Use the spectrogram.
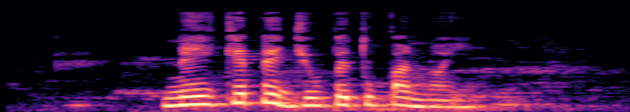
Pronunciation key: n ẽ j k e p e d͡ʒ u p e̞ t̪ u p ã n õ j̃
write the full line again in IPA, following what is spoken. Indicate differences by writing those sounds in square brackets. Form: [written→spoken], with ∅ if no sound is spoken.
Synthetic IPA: n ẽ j k e p e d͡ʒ u p e̞ t̪ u p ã n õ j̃

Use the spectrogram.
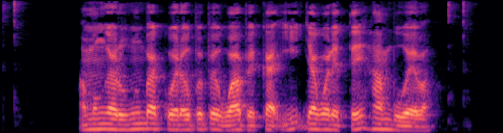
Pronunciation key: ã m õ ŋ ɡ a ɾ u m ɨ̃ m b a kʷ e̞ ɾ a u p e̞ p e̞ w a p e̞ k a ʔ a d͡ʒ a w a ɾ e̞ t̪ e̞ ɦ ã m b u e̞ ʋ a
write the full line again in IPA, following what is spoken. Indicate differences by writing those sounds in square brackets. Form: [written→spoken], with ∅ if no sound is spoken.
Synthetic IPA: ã m õ ŋ ɡ a ɾ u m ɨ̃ m b a kʷ e̞ ɾ a u p e̞ p e̞ w a p e̞ k a ʔ [a→i] d͡ʒ a w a ɾ e̞ t̪ e̞ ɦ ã m b u e̞ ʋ a

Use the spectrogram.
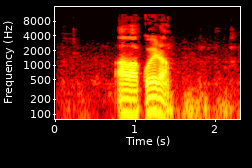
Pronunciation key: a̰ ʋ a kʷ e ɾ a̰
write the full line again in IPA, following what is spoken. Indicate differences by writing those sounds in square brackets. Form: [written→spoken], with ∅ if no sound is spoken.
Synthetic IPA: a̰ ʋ a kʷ e ɾ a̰

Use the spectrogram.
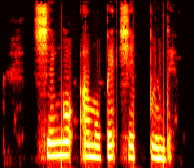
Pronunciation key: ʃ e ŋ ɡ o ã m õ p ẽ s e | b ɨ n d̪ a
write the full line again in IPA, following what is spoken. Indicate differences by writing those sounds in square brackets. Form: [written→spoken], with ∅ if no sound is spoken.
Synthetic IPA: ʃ e ŋ ɡ o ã m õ p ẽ [s→ʃ] e | [b→p] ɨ n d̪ [a→e]

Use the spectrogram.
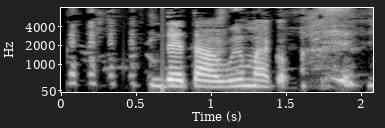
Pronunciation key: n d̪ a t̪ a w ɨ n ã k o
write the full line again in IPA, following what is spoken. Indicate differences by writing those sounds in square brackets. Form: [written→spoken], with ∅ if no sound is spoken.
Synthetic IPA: n d̪ [a→e] t̪ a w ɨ [n→m] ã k o

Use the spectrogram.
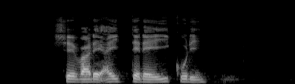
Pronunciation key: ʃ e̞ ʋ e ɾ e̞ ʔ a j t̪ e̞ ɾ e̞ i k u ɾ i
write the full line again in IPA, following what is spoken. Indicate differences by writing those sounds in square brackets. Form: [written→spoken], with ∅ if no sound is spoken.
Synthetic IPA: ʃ e̞ ʋ [e→a] ɾ e̞ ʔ a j t̪ e̞ ɾ e̞ i k u ɾ i

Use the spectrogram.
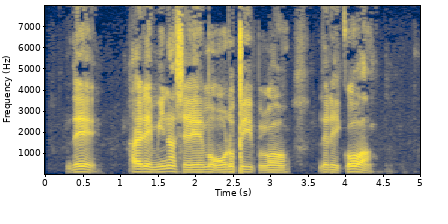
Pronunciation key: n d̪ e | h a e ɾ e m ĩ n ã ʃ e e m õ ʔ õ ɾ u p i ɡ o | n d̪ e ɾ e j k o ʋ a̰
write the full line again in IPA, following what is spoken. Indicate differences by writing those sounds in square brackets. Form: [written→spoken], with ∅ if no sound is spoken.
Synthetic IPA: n d̪ e | h a e ɾ e m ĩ n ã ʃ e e m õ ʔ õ ɾ u p i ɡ o | n d̪ e ɾ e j k o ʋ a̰

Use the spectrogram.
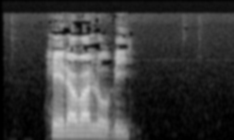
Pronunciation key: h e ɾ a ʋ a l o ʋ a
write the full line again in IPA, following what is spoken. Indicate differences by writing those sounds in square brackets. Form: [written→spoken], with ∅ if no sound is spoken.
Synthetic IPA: h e ɾ a ʋ a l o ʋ [a→i]

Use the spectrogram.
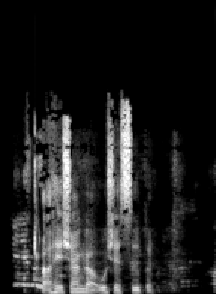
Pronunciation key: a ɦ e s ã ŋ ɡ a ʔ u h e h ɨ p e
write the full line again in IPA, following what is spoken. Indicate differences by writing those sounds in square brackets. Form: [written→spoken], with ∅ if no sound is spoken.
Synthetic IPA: a ɦ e [s→ʃ] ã ŋ ɡ a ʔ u [h→ʃ] e [h→s] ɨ p e

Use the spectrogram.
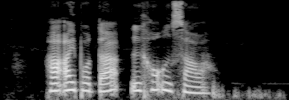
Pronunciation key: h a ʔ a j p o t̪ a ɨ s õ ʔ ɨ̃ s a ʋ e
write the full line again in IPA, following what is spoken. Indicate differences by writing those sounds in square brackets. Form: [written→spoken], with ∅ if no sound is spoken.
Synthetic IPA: h a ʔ a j p o t̪ a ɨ [s→h] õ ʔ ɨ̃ s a ʋ [e→a]

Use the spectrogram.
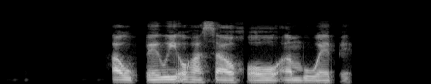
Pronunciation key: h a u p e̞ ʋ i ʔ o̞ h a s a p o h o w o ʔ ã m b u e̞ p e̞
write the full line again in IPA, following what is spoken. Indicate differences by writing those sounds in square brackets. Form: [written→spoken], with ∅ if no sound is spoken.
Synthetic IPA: h a u p e̞ [ʋ→w] i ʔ o̞ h a s a [p→∅] o h o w o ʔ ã m b u e̞ p e̞

